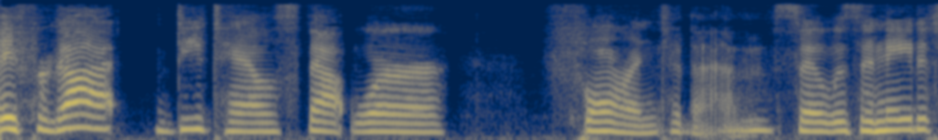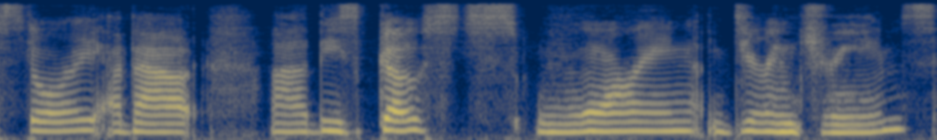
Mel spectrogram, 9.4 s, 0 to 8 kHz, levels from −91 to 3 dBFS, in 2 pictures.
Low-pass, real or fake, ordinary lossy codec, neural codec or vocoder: 7.2 kHz; fake; MP3, 48 kbps; codec, 32 kHz, 1.9 kbps, SNAC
